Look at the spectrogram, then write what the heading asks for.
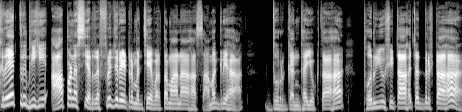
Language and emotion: Sanskrit, disgusted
